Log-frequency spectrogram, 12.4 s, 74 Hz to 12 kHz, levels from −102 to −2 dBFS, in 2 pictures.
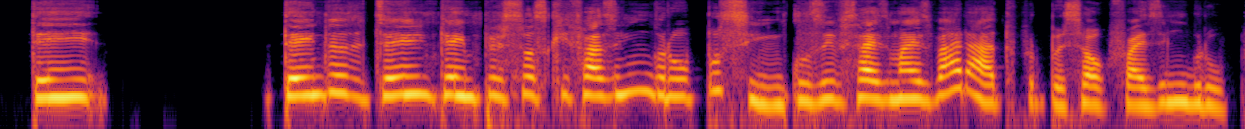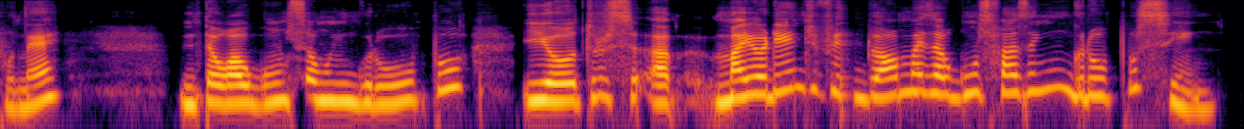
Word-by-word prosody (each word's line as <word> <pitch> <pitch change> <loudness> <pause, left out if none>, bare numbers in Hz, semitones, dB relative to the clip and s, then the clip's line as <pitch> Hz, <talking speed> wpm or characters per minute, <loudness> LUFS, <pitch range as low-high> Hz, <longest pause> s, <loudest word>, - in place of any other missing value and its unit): Tem 260 +1 +3 0.9
tem 280 +1 +6
tam 305 -4 -1
tem 285 +3 +3
tem 285 -1 +4
pessoas 280 +1 -3
que 285 - -8
fazem 285 +1 +3
em 335 +1 -3
grupo, 280 +2 -3
sim. 250 -9 -3
Inclusive, 230 +4 -3
sais 250 +1 +3
mais 245 0 +2
barato 285 - +2
para 220 - -12
o - - -22
pessoal 195 0 -1
que - - -22
faz 195 -1 0
em 220 +1 0
grupo, 190 -4 -6
né. 205 +8 -1 0.6
Então 205 +1 +1
alguns 210 +2 +2
são 250 -3 +1
em 225 - +1
grupo, 225 - -2 0.3
e 230 0 +5
outros 235 +4 +1
a 210 -5 +1 0.2
maioria 290 +7 +4
é - - -7
individual, 285 -8 -2
mas 320 0 -2
alguns 295 +1 -1
fazem 315 +1 -1
em 370 0 -6
grupo, 275 +4 -4
sim. 200 - -7
260 Hz, 195 wpm, -21 LUFS, 220-290 Hz, 0.9 s, tem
